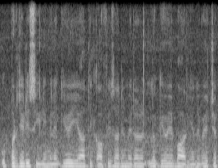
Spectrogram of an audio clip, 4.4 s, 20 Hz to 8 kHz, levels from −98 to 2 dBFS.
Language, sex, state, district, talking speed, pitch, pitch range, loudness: Punjabi, male, Punjab, Kapurthala, 205 wpm, 130 Hz, 125-135 Hz, -19 LUFS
